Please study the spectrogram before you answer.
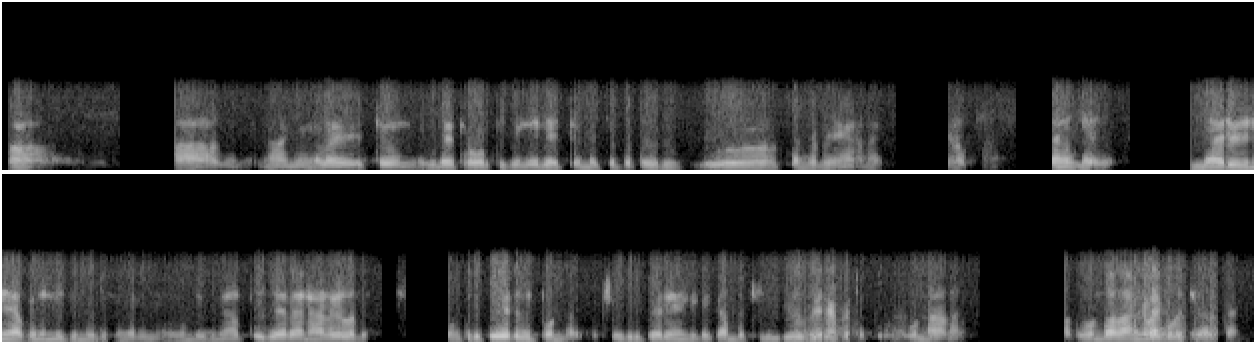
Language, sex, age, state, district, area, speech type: Malayalam, male, 60+, Kerala, Kottayam, urban, conversation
